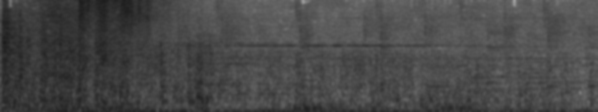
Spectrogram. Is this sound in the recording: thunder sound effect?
yes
